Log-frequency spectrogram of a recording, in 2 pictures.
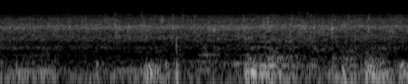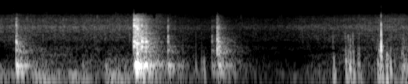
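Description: Sugar caramelizing in a stainless steel pan over a medium gas flame: a steady bubbling sizzle as the melted sugar cooks toward caramel. A few sharp knocks cut through it, the loudest about four seconds in.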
